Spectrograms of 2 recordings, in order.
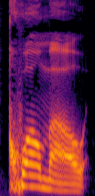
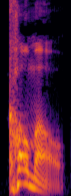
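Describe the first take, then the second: First: It is said with a 'w' sound after 'k'. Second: It is said without a 'w' sound after 'k'. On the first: The speaker calls it right. "but it is Cuomo" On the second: The speaker calls it wrong. "you pronounce the the last name Como"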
